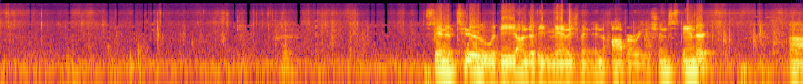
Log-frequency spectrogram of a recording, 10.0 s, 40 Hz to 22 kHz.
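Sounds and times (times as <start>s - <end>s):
faint paper rustling: 0.0s - 10.0s
low room noise: 0.0s - 10.0s.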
